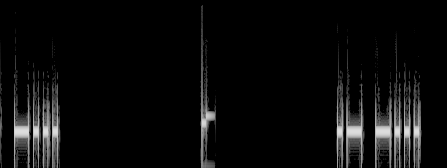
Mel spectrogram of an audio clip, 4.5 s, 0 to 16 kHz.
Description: Morse code, heard as a keyed tone, about 25 wpm, 700 Hz. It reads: B A B
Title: Top Two Letter Combinations in Words 25wpm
